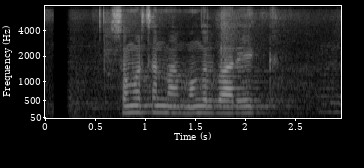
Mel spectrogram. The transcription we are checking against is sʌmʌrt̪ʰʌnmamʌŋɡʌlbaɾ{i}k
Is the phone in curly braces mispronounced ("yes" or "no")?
yes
